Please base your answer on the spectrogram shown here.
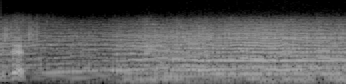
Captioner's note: buzzing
